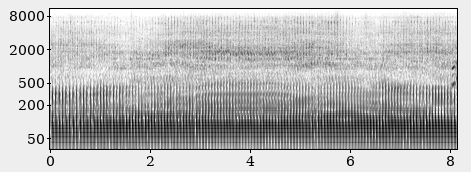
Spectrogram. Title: honda crf250r weird engine noise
